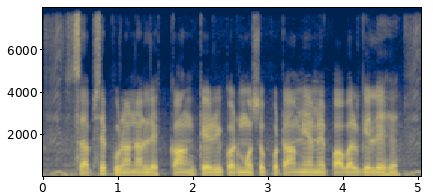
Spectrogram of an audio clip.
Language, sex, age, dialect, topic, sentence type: Magahi, male, 18-24, Central/Standard, agriculture, statement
